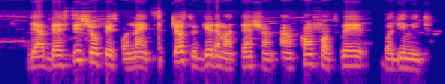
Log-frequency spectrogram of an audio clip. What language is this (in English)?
Nigerian Pidgin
